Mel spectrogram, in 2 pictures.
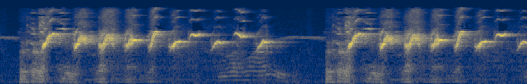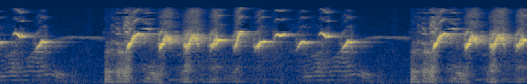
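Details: Greater green leafbird song used as a tutor recording for training cage birds: a loud phrase of chattering notes and bright rising slurred whistles, ending in a held whistle, repeated identically about every three seconds.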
